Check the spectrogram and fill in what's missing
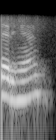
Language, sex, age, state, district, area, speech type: Tamil, female, 30-45, Tamil Nadu, Namakkal, rural, conversation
